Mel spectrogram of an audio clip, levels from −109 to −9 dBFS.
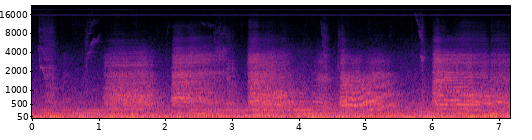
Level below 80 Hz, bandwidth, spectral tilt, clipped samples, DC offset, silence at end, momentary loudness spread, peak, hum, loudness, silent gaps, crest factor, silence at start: -44 dBFS; 16.5 kHz; -7.5 dB/octave; under 0.1%; under 0.1%; 0 s; 5 LU; -26 dBFS; none; -42 LUFS; none; 14 dB; 0 s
